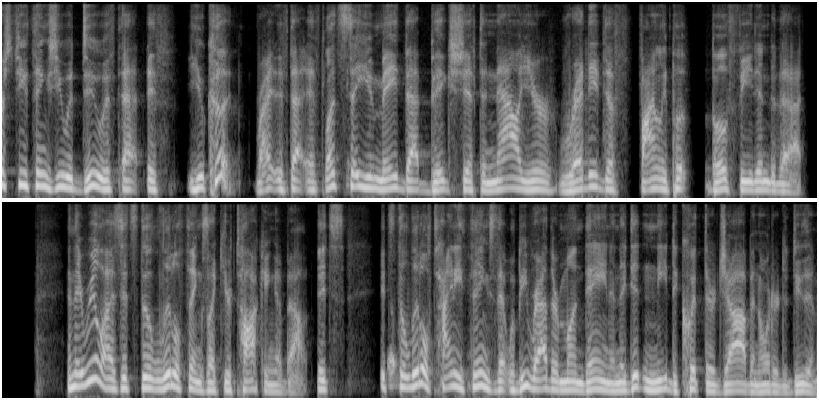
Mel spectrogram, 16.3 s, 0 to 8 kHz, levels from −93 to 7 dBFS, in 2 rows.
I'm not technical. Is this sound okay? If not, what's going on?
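No. Between "shift and now you're" and "both feet" (5.63 to 6.81 s), and again just after "both feet" (7.69 to 7.96 s), the speech keeps catching for an instant. These are repeated stalls (stutter): many tiny hitches, the longest about 0.13 s, rather than one clean gap.

At 6.83 to 7.05 s and 8.01 to 8.49 s there is a call audio freeze. Each is a single pause where the last sound hangs and fades, mostly to silence. It is likely caused by a burst of delayed data arriving late.

From 9.58 to 9.76 s, between "they realize it's" and "things like you're talking", there is a jitter buffer slow-down. The voice briefly drags to about 78% speed at the same pitch, so it stretches without stopping.

From 11.4 s to the end there is a jitter buffer speed-up. The speech runs about 8% fast at normal pitch, roughly 0.4 s trimmed away. It sounds hurried, not chipmunk-like.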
